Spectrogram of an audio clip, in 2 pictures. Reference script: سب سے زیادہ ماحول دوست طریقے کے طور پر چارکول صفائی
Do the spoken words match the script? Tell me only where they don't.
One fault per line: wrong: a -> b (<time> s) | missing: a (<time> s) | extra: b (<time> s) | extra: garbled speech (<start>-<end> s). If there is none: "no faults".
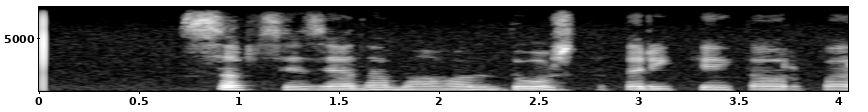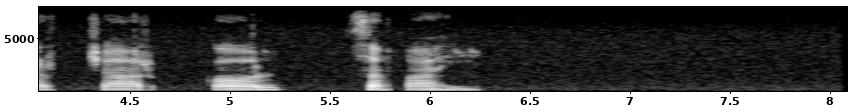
missing: کے (3.5 s)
